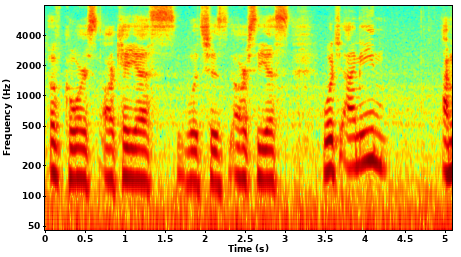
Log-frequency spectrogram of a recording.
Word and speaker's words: Arceus: which means God, that it's actually pronounced Arceus, which would make sense because it's the RKS system. So yeah, maybe we've been pronouncing it wrong the entire time and it is pronounced Arceus and not Arceus.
